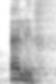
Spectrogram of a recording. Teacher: আলিফ হরফটি মাখরাজ হলো আপনার মুখের শূন্যস্থান থেকে। গলা এবং মুখের শূন্যস্থান হতে আলিফ হরফটি উচ্চারিত হয়।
